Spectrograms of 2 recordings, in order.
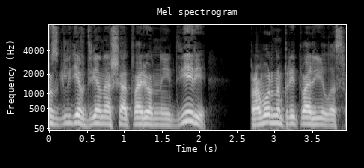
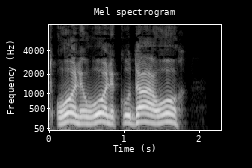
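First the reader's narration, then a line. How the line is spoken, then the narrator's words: Older woman moaning. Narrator (Russian): пожилая женщина только простонала ей вслед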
